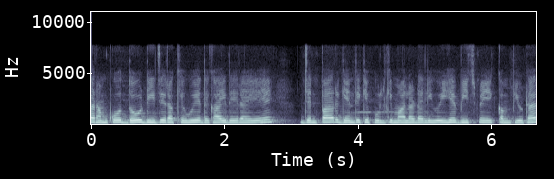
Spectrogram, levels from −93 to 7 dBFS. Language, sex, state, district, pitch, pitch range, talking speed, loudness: Hindi, female, Bihar, Begusarai, 200 Hz, 195-205 Hz, 215 wpm, -15 LUFS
